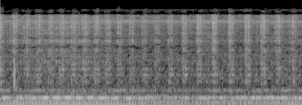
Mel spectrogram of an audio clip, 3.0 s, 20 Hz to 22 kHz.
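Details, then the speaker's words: 2014 Kia Cerato that cranked without starting and had overheated, idling with injectors disabled one at a time: rough uneven chuffing about four puffs a second, deepening; misfire on cylinder 1, intermittently also others. "هذا دليل على شنو؟ ان المسفاير كان في السلندر الاول، هذا عليش لما وقفنا عليه ونفس الصوت استمر."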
